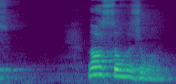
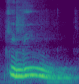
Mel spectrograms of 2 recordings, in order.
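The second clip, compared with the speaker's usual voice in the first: fuller, more emphatic exclamation; open admiration; 3 semitones higher, 5 dB louder, slower than usual. Real, not acted. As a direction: say QUE LINDO out loud with conviction. Repeats the admiring remark louder.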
